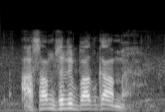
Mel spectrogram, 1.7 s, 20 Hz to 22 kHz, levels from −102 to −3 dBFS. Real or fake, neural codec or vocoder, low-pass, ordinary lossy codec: real; none; 7.2 kHz; none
